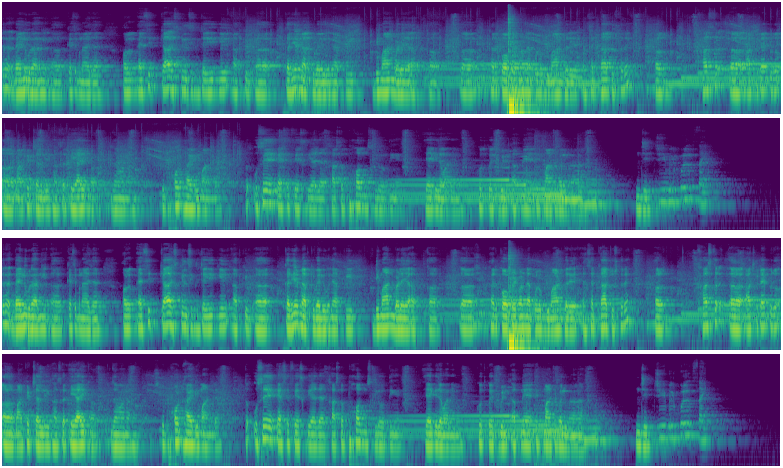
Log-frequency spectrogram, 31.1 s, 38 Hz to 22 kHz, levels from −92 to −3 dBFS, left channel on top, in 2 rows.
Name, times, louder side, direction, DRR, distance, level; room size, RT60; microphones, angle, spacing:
voice 1, 0.0-1.9 2.4-5.4 5.7-7.0 7.4-8.7 9.1-9.5 9.8-12.5 13.1-13.3 13.9-17.5 17.7-18.3 18.8-20.0 20.4-23.6 24.0-24.8 25.1-27.2 28.3-28.5, right 4 dB, 60° right, 3 dB, 0.4 m, -26 dB
sound 1, 4.2-10.5, equal, 40° left, 3.3 m, -31 dB
sound 2, 4.4-20.4, left 2 dB, 70° left, 1.7 m, -49 dB
sound 3, 8.4-12.3 12.6-18.8 19.3-19.4 19.9-20.0 21.1-21.2 22.0-22.1 22.9-27.5, left 1 dB, 10° left, 1.0 m, -35 dB
voice 2, 9.4-9.8 17.6-17.8 18.5-18.9 28.6-29.7, right 2 dB, 80° right, 4 dB, 1.2 m, -38 dB
13.0 x 8.5 x 2.7 m, 1.3 s
head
